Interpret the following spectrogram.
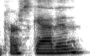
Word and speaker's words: Carskadon: And by the way, the family pronounces my surname Carskadon.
